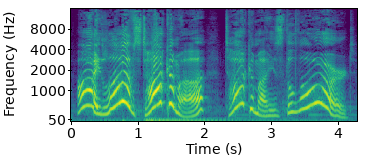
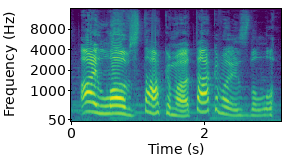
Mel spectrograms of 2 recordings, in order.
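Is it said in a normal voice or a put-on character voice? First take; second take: character voice; normal voice. First: It is said in an imitated Agumon voice. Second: It is said in a plain, normal voice.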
